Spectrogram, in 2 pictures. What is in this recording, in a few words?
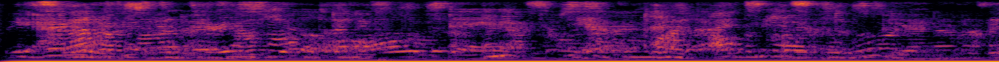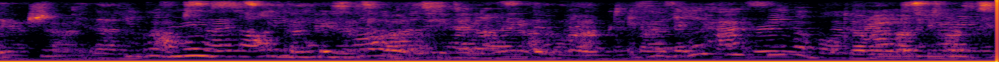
female synthconv 5cm mix; SASSEC07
